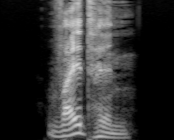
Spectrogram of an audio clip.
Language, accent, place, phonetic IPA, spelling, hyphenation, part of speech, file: German, Germany, Berlin, [ˈvaɪ̯t.hin], weithin, weit‧hin, adverb, De-weithin.ogg
- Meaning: 1. widely 2. largely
